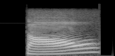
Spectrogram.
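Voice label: "dáo", Chinese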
